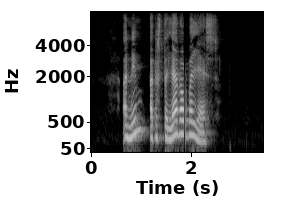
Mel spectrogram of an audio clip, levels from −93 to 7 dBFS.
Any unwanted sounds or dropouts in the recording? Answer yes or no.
yes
